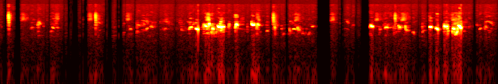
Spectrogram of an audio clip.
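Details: Scattered sharp ticks and chirps from mynas in a local reserve, with two louder bouts of squeaky, grating chatter.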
